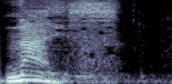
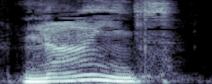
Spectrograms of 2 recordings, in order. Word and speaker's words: ninth: 么什么重大的成就啊。就是他这种人呢，我刚才我在用英语在讲的时候，就是 he was regarded as a good for nothing, 是一个这个窝囊废。Good, G-O-O-D, 加个 hyphen, 短线符号，再加个 for, 一个介词，再放一个短线符号，再放一个 nothing。A good for nothing, 就是一个窝囊废，是一个废物一个。After Arthur's ninth, 因为有一个N-I-N, 后头有一个 N, 所以有 be ninth, 不要念成 nice, ninth birthday.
